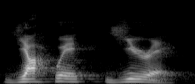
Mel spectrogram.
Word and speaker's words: Yahweh Yireh: And as God reveals this name of God in the Hebraic pronunciation, it would have been Yahweh Yireh. Yahweh Yireh.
